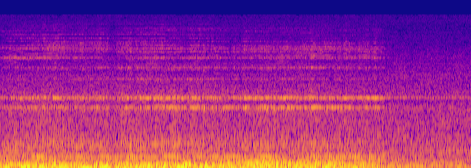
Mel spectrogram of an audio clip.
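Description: A heavy metal ring grinds as it turns.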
